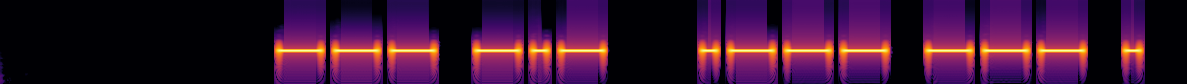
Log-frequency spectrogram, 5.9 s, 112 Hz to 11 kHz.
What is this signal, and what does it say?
Morse code, heard as a keyed tone, about 17 wpm, 700 Hz. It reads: OK JOE
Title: Practice QSO - Exchange 3 - More Info - 17wpm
